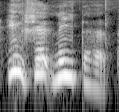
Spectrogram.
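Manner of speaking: high, loud imitation of a telling-off; hammed-up, high-pitched scolding; mock scolding yell. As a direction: yell it like a scandalized nag. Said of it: "you're gonna yell at us".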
